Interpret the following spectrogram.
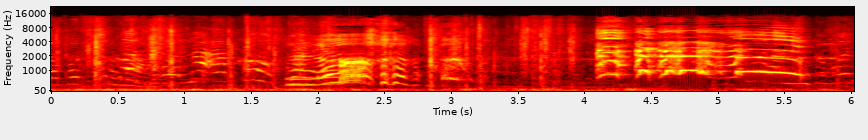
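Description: Rooster crowing: one long cock-a-doodle-doo that starts about two-thirds of the way in, holds and then falls away.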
